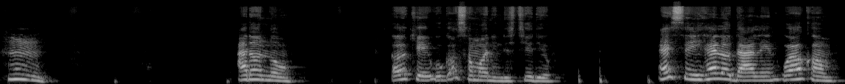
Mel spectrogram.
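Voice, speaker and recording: A woman's voice: medium pitch, animated, takes it slowly, pauses often. Chatty Nigerian woman hosting a live show. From Nigeria, Edo State. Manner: chatty, rhetorical, laughs at the topic. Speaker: channel host reading viewer comments. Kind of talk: casual live-stream chat.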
